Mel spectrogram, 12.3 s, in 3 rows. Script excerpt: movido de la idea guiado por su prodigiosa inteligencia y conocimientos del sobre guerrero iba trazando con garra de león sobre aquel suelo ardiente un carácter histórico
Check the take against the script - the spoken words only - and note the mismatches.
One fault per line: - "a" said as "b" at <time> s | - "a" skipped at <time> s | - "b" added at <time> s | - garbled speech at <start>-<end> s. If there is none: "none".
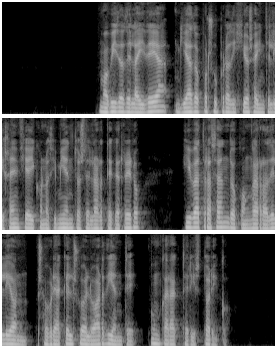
- "sobre" said as "arte" at 5.5 s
